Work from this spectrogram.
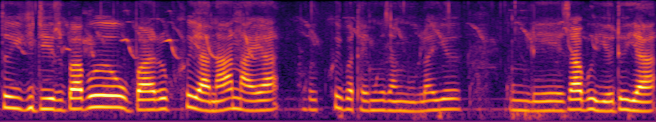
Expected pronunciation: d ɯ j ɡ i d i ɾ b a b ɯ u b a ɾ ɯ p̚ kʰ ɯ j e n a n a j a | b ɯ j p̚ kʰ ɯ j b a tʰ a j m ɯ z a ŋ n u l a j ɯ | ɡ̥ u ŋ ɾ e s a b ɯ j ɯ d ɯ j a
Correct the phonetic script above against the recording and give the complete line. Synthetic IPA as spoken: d ɯ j ɡ i d i ɾ b a b ɯ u b a ɾ ɯ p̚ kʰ ɯ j a n a n a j a | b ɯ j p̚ kʰ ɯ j b a tʰ a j m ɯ z a ŋ n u l a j ɯ | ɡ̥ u ŋ l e z a b ɯ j ɯ d ɯ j a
